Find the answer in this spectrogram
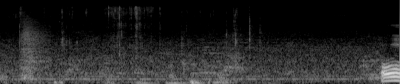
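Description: Hands tearing apart a flaky, layered paratha (porota): faint soft rustling and crackling over a steady low hum. A man's voice starts just before the end.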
